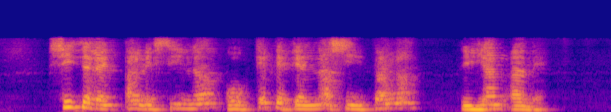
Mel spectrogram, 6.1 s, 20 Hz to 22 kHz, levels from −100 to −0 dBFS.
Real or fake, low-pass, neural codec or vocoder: fake; 5.4 kHz; codec, 44.1 kHz, 1.7 kbps, Pupu-Codec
